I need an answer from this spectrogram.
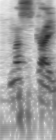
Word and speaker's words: Musci: इसको कैसे प्रोनाउंस करेंगे हम? मस्काई। ठीक है, MUSCI, मस्काई।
